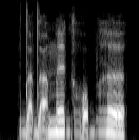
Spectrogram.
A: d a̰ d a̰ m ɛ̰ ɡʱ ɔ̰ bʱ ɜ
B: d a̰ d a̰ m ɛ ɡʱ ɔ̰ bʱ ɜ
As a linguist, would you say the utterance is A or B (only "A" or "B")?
B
